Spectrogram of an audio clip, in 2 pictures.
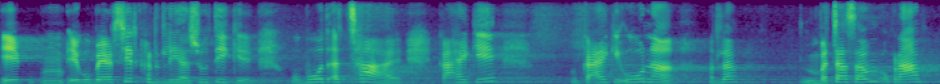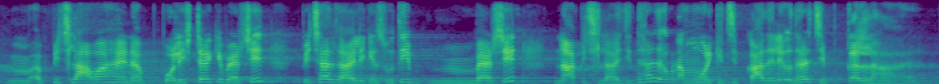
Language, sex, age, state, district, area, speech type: Maithili, female, 30-45, Bihar, Purnia, rural, spontaneous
